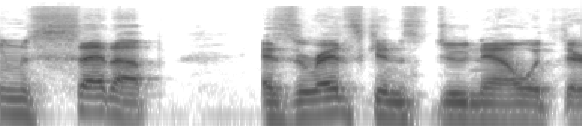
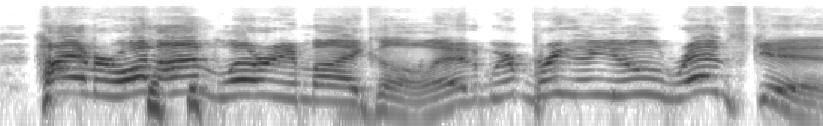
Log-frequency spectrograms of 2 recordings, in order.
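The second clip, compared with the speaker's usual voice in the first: fake announcer voice, very high-pitched and loud; 5 dB louder than usual. Mocking a disliked announcer who talks with a fake voice: imitating Larry Michael's fake voice. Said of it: "guys who talk with fake voices".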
